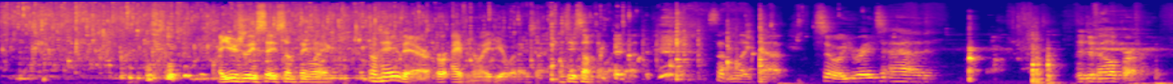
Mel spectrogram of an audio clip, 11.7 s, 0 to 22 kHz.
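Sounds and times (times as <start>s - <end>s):
pre-soak water pouring out of a small film tank: 0.0s - 8.0s
laughter: 1.3s - 2.7s, 5.6s - 7.2s
speech: 1.5s - 9.4s, 10.8s - 11.6s.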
